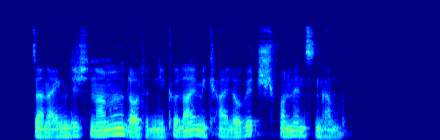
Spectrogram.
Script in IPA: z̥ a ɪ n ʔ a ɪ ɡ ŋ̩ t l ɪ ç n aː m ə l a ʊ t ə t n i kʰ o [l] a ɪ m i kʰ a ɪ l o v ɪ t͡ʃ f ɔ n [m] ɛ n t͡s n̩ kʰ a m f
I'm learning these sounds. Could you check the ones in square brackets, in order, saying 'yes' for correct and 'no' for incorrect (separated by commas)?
yes, yes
